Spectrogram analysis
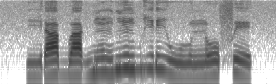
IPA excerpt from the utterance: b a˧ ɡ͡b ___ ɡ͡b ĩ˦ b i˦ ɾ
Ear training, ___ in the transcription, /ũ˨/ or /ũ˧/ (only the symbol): ũ˧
